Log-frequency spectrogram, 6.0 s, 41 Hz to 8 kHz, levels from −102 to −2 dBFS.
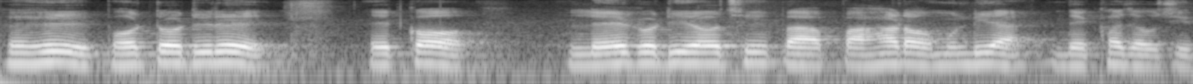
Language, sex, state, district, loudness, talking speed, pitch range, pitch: Odia, male, Odisha, Nuapada, -15 LUFS, 120 wpm, 135-150 Hz, 145 Hz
